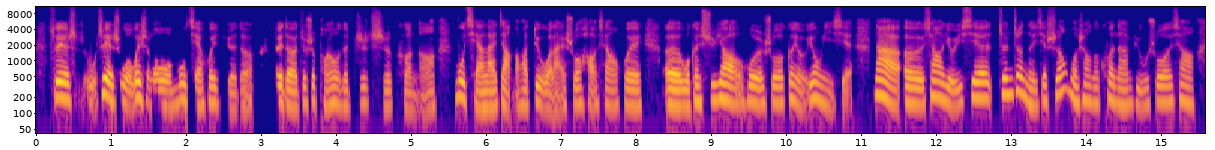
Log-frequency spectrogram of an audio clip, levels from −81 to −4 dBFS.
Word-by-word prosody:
所 205 -1 +5
以 195 - +7
是 175 - -6
我 - - -4
这 235 -1 +6
也 190 - +8
是 170 - -6
我 165 - +1
为 200 - +5
什 175 -4 -2
么 140 -1 -2
我 140 -2 +1
目 180 +5 -1
前 140 -4 -3
会 160 +1 0
觉 125 -4 -7
得 60 - -7 0.3
对 170 -1 +5
的， 140 -4 +3
就 160 - -5
是 170 +1 -3
朋 140 -1 -6
友 155 -1 -1
的 140 -1 -4
支 155 +2 -9
持 135 -3 -7
可 125 -2 -8
能 125 +2 -8 0.2
目 205 0 +2
前 130 -6 -1
来 130 0 +2
讲 140 - 0
的 - - -6
话， 140 -1 -1
对 160 +5 0
我 130 -3 0
来 - - -4
说 155 0 -2
好 - - -2
像 140 -3 -5
会， 140 -3 -1 0.3
呃， 140 -1 +6
我 140 0 +2
更 170 - +1
需 175 +3 -3
要， 180 -5 +4
或 165 0 +2
者 150 - -1
说 160 0 -1
更 185 +3 -2
有 140 -5 -4
用 185 -2 0
一 140 - -8
些。 - - -8 0.2
那， 210 -9 +6
呃， 155 -2 +2
像 200 +2 0
有 145 -5 0
一 145 - -4
些 195 +3 +2
真 230 0 +2
正 245 -7 +2
的 150 - -1
一 135 - -5
些 175 - -2
生 235 - -1
活 190 -5 0
上 175 +1 -4
的 155 0 -6
困 180 +1 -3
难， 145 -1 -4
比 150 - -12
如 140 +1 -7
说 165 +1 -1
像， 165 -2 -4
155 Hz, 290 characters per minute, -22 LUFS, 140-180 Hz, 0.3 s, 也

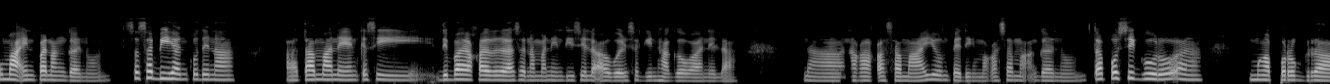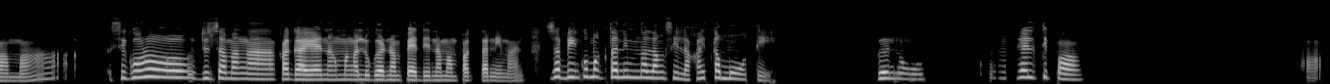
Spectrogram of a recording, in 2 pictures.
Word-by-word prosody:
kumain 215 -3 +3
pa 215 - +5
ng 205 -1 -3
ganun. 175 +2 -6
Sasabihan 275 -3 +3
ko 235 - -4
din 230 -1 -3
na, 215 0 -1 0.5
ah, - - -6
tama 220 0 +3
na 215 -2 +1
yan 210 - -5
kasi, 225 +2 -4 0.6
'di 220 +2 -1
ba, 230 -1 +6
kadalasan 205 -1 +1
naman 190 0 -6
hindi 195 0 -9
sila 195 -1 -3
aware 180 0 -3
sa 195 0 -11
ginagawa 170 -3 -4
nila 160 - -10 0.6
na 175 -2 -6
nakakasama 185 -1 -2
yun, 215 -2 -4
puwedeng 175 -2 -6
makasama, 185 +3 -7
ganun. 175 0 -8
Tapos 255 +3 +1
siguro, 250 -3 +2
ah, 220 -3 -3 0.5
mga 215 -1 -1
programa. 190 +2 -2 0.5
Siguro 320 +1 +4
dun 275 0 -4
sa 285 0 +2
mga 245 -2 +2
kagaya 225 -2 +7
ng 220 0 -3
mga 225 -1 +1
lugar 215 0 +4
ng 205 -1 -1
puwede 200 -1 +5
namang 195 -1 -3
pagtaniman. 180 -3 -3 0.2
Sasabihin 330 +1 +3
ko 360 - +1
magtanim 330 -1 +2
na 320 - +2
lang 295 -2 +1
sila 250 -7 -4
kahit 285 +2 -3
kamote. 265 - -2 1.0
Gano'n. 260 -4 -2 0.6
Hmm, 290 -1 -21
healthy 330 0 +1
pa. 235 -5 0 2.3
Ah, - - -12
215 Hz, 135 wpm, -23 LUFS, 185-260 Hz, 2.3 s, kagaya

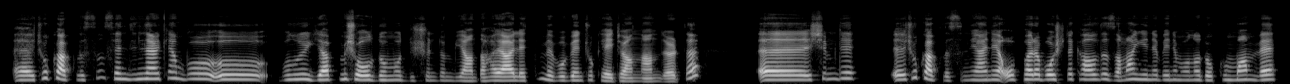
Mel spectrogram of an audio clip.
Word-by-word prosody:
Eee, 205 +1 +2
çok 295 +1 -7
haklısın. 215 +5 +2
Seni 265 -6 -4
dinlerken 255 +2 0
bu, 250 - -9
uuu, 230 -3 0
bunu 225 +5 -4
yapmış 220 +2 +1
olduğumu 205 -2 0
düşündüm 180 0 -15
bir 175 - -13
anda, 165 0 -1
hayal 180 0 +7
ettim 195 +8 -6
ve 200 -3 -3
bu 185 0 -6
beni 190 -1 -1
çok 200 -1 -15
heyecanlandırdı. 150 - 0 0.6
Eee, 210 0 +7
şimdi, 260 +4 -6 0.4
eee, 220 +1 +1
çok 315 +2 -9
haklısın, 190 -4 +1
yani, 210 +1 0
o 210 0 -1
para 230 0 +2
boşta 230 +1 -1
kaldığı 230 +1 -1
zaman 215 +4 -2
yine 225 -2 -6
benim 210 -1 -9
ona 205 0 -7
dokunmam 210 +1 -3
ve, 220 +2 +3
215 Hz, 165 wpm, -22 LUFS, 195-235 Hz, 0.6 s, hayal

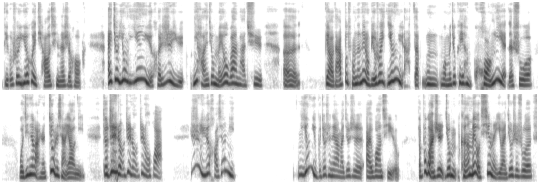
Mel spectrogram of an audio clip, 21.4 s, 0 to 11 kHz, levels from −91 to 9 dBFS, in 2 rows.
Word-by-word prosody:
比 - - -8
如 205 +1 -5
说 270 +4 -1
约 275 +3 +3
会 305 -2 +1
调 175 -2 -5
情 195 0 -6
的 175 - -3
时 170 -2 -7
候， 160 -3 -9 0.5
哎， 335 - +5
就 405 +2 +4
用 350 0 +5
英 380 +8 +1
语 280 - +3
和 195 -2 -5
日 315 +8 +2
语， 175 -9 -4 0.2
你 300 - +6
好 225 - -7
像 200 - -2
就 260 +3 -1
没 200 -6 +2
有 295 +7 +2
办 260 -1 +1
法 215 -4 -5
去， 195 0 -5 0.4
呃， - - -3 0.5
表 235 -8 +1
达 180 +3 -2
不 235 - -5
同 250 -4 -1
的 255 - +5
那 350 +4 +6
种 240 - +3
比 205 - -1
如 220 - +5
说 315 +3 +4
英 295 +3 +4
语 320 - +6
啊， - - -12
咱 - - -4
嗯， 220 -3 +2
我 215 -2 0
们 205 +1 +1
就 270 - +1
可 275 +1 -1
以 - - +4
很 250 -4 +1
狂 225 -1 +2
野 340 -4 +4
地 165 +2 -4
说， 200 0 -2 0.4
我 200 - 0
今 260 +8 +4
天 300 0 +5
晚 280 - -1
上 175 - -4
就 445 - +4
是 275 - +4
想 230 -2 -3
要 180 0 -3
你， 165 +9 -8 0.3
就 300 - +3
这 390 +3 +6
种 290 -6 +1
这 395 - -1
种 270 -6 -7
这 330 - -6
种 245 -6 -6
话， 250 0 -7 0.5
日 315 -1 -5
语 300 +4 0
好 265 -9 -11
像 295 - -11
你 255 -7 +1 1.2
你 285 0 -4
英 395 - +3
语 290 - +2
不 220 - -12
就 270 +5 -6
是 260 - -7
那 240 - -3
样 220 -1 -6
吗？ 195 - -8
就 230 - -8
是 210 -5 -8
i 210 -3 -1
want 215 0 -4
you。 330 - -8 0.3
啊 - - -3
不 405 - +2
管 265 - +6
是 235 +3 +1
就 270 +4 +2 0.2
可 235 - 0
能 250 +6 +4
没 295 - +7
有 360 - +3
性 320 - +1
的 255 - +2
意味， 165 -1 -4
就 255 - -2
是 235 -2 -5
说 220 -1 -2
240 Hz, 310 characters per minute, -22 LUFS, 205-295 Hz, 1.2 s, 没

